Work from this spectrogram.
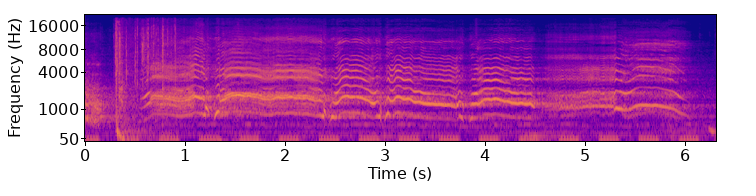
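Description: A pegasus pony screams in pain, a shrill wavering wail held for several seconds over a steady run of dull low thumps, loud and close.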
